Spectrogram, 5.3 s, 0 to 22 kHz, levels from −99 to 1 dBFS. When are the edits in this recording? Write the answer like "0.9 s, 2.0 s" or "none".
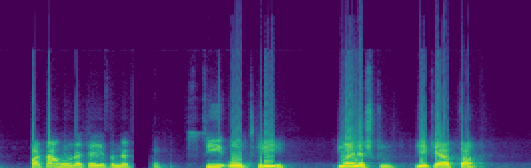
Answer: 1.4 s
